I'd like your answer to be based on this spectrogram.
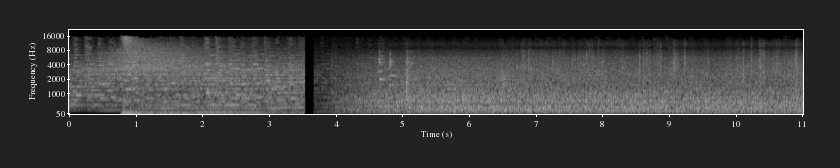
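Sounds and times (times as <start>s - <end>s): airliner engines and airflow in cabin: 3.7s - 11.0s.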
